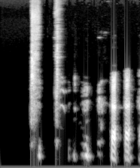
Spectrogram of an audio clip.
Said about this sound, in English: Like, it's really, there's a blockage back there. There's something back there. I'm coughing. There's stuff. I got to get this out. Pollen, stuff like that, whatever.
